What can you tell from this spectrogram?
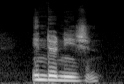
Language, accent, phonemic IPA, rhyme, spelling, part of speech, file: English, US, /ˌɪndəˈniːʒən/, -iːʒən, Indonesian, adjective / noun, En-us-Indonesian.ogg
- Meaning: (adjective) Of or relating to Indonesia or its people or language; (noun) 1. A person living in or coming from Indonesia 2. The common language spoken in Indonesia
